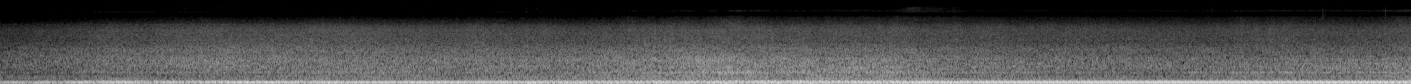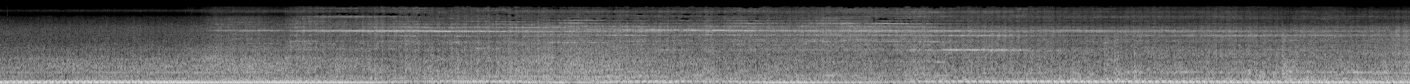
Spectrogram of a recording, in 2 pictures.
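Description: Two KiwiRail DFB-class diesel-electric locomotives working hard up a steep grade with a long, heavy freight train, their engines a deep, steady drone that builds as they approach and pass. After they pass, about two-thirds of the way in, the wagons' wheels squeal on the curve over the rumble of the passing train.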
